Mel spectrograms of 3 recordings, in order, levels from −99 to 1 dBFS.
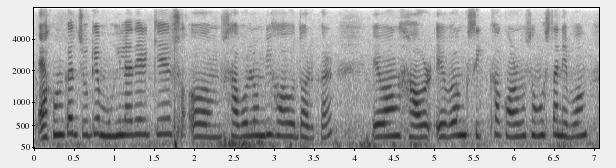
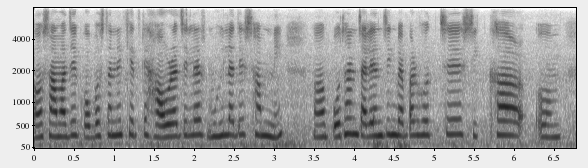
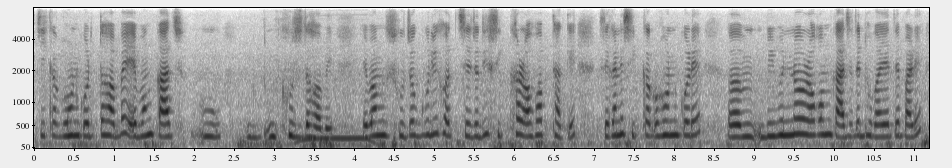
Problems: none marked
